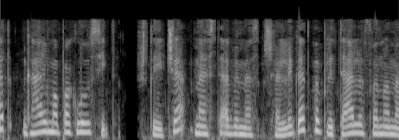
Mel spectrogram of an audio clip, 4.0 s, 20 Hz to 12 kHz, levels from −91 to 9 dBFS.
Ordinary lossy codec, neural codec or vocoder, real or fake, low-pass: AAC, 32 kbps; codec, 16 kHz, 4.8 kbps, FACodec; fake; 7.2 kHz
